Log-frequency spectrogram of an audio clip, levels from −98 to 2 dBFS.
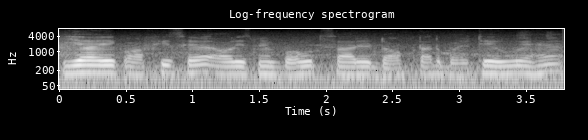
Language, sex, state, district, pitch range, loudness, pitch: Hindi, male, Jharkhand, Deoghar, 135-150 Hz, -18 LUFS, 140 Hz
